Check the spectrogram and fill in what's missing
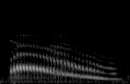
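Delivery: long high teeth-chattering brrr; high shivering brrr. Acted.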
